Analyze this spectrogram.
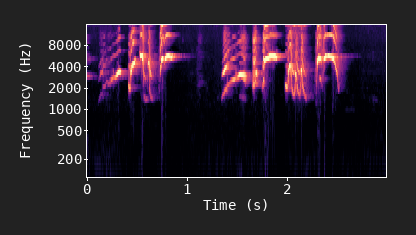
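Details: White-rumped shama song used to provoke other birds to respond: phrases of sliding whistles and rapid chattering notes, mostly high-pitched, in two bursts separated by a short pause.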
